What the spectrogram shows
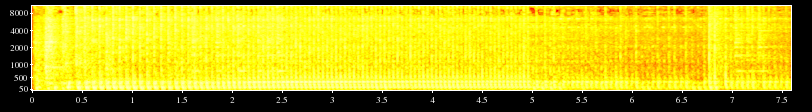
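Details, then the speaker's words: Predator 212cc single-cylinder mini bike with new budget Mikuni VM22 knockoff carburetor, cold start on choke: starts first pull, settles into fast, steady, slightly uneven idle; choke seems set high, normal for cold choke. "So obviously the choke seems like it's set really high."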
